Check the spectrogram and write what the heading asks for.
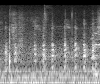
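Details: A bantam hen, a broody sitter scared off her nest, gives a run of short, soft clucks, several per second, over a low background rumble.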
